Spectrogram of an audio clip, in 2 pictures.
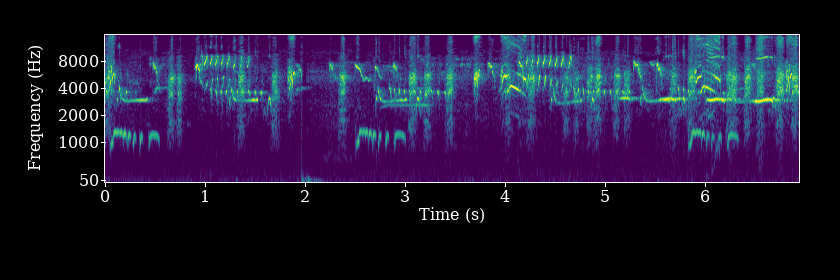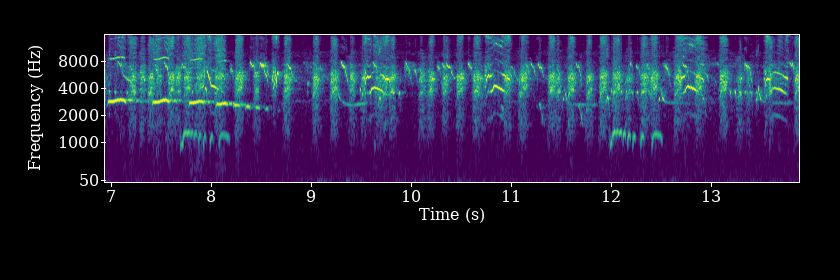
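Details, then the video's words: Dense small-bird lure chorus: short low chattering bursts repeat every couple of seconds, over a thin falling whistle and constant high twittering and chips from several birds. "Suara pikat burung kecil paling ampuh"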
